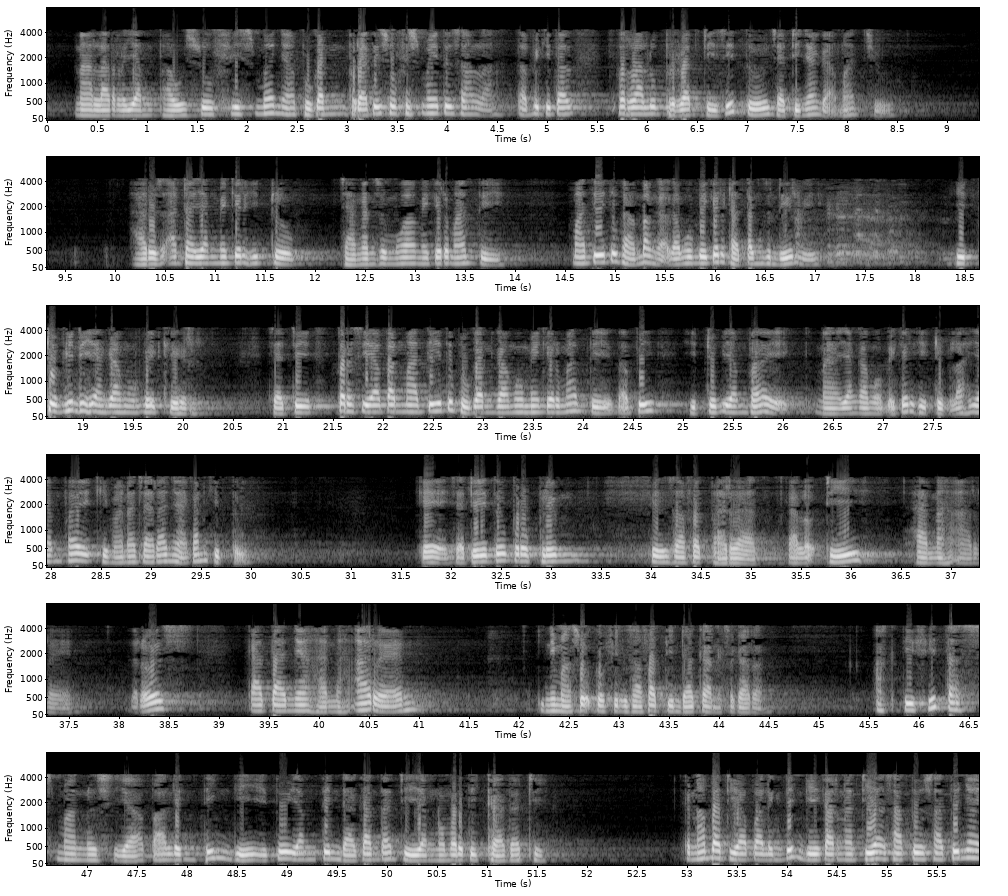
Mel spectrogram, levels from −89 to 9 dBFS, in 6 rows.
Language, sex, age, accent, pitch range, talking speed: Indonesian, male, 40-59, native, 145-175 Hz, 110 wpm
